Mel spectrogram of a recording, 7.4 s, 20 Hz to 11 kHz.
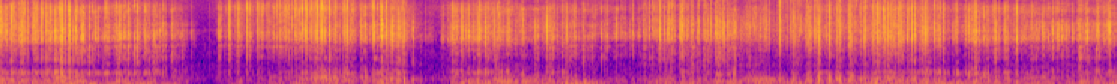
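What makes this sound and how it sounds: Long nails scratch across the grid of a flat black iridescent plastic diamond mesh sheet, making a dense, bright, crackly rasp. The scratching runs almost continuously, with two brief pauses near 1.3 and 2.9 seconds, and each pass ends quickly with no ring.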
